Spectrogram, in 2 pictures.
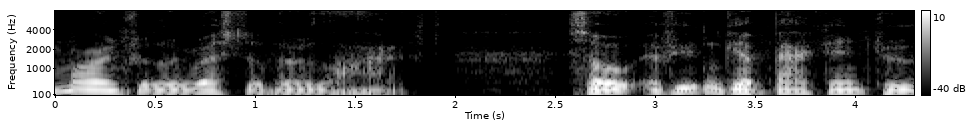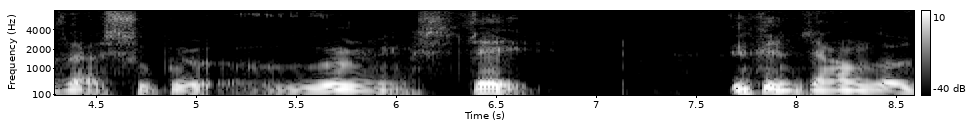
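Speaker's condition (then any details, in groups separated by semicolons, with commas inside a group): Tongue cancer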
